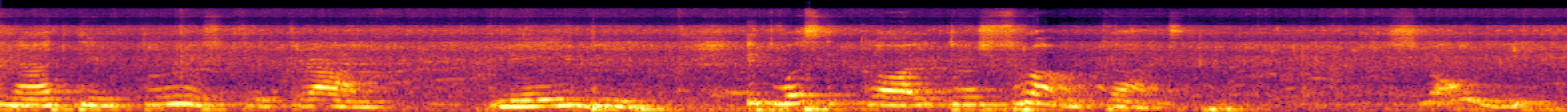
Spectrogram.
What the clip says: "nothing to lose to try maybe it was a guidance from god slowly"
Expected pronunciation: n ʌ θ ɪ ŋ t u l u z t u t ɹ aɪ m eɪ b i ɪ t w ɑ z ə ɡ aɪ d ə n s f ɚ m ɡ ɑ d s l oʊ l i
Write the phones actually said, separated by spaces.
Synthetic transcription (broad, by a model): n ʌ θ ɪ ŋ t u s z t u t ɹ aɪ m eɪ b i ɪ t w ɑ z ə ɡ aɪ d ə s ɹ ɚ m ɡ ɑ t s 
